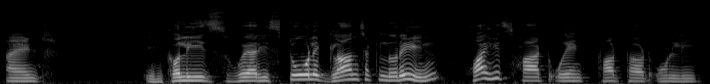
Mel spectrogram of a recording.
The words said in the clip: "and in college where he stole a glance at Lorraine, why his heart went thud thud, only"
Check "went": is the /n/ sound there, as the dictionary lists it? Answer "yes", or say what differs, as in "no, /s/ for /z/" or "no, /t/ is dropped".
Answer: yes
